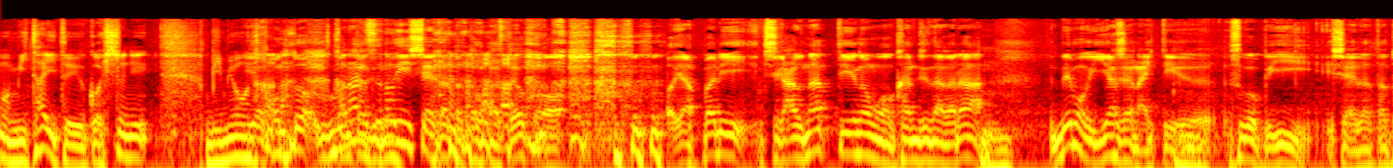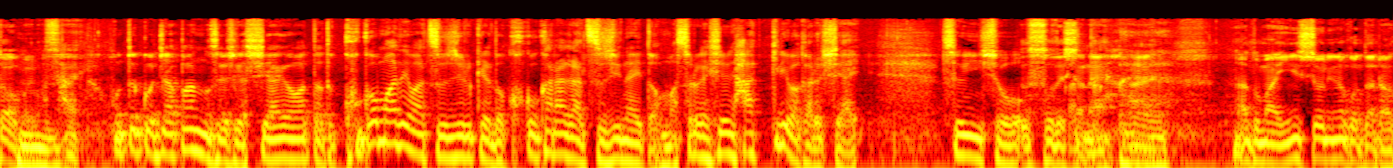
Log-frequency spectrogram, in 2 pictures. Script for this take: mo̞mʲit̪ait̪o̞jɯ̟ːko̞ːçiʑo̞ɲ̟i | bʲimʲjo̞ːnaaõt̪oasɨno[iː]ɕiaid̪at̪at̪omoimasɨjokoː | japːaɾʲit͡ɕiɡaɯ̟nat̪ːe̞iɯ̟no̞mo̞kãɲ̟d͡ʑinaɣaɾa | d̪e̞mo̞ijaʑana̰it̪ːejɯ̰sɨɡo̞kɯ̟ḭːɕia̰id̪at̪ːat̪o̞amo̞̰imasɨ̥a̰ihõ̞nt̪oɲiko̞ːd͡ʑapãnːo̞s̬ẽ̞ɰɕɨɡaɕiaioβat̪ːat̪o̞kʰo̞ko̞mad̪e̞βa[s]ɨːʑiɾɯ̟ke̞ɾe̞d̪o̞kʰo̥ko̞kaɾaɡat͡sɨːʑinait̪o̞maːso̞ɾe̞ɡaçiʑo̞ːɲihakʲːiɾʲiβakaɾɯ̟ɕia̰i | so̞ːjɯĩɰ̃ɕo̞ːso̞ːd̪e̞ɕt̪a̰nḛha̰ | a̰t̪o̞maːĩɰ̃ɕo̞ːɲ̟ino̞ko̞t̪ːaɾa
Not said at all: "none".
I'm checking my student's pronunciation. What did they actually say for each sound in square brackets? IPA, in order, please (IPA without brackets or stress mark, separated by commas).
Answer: iː, t͡s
